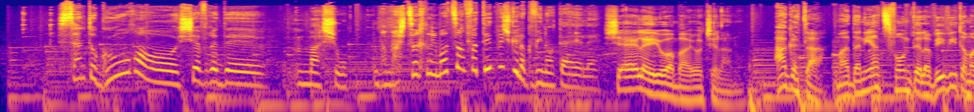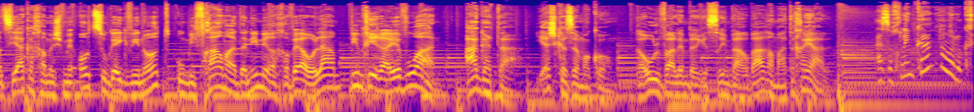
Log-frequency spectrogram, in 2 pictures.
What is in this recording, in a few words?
radio; Saint Agur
